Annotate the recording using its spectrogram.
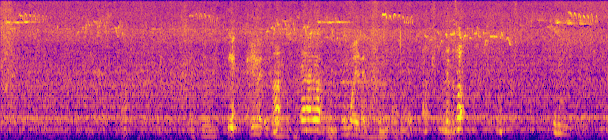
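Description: A colony of honeybees buzzing around a wooden hive box, a faint, even hum.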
